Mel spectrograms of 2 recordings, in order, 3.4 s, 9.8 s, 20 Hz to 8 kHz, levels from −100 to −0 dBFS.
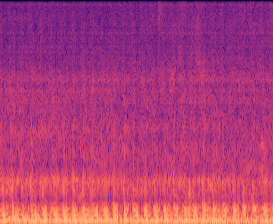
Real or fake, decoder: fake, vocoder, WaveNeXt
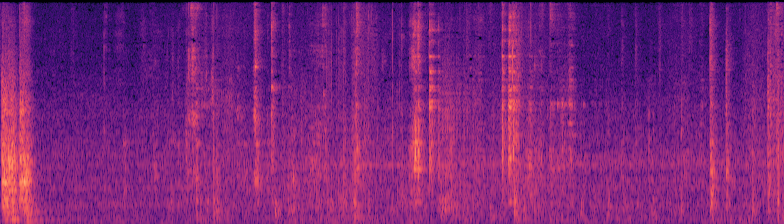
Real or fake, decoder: real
